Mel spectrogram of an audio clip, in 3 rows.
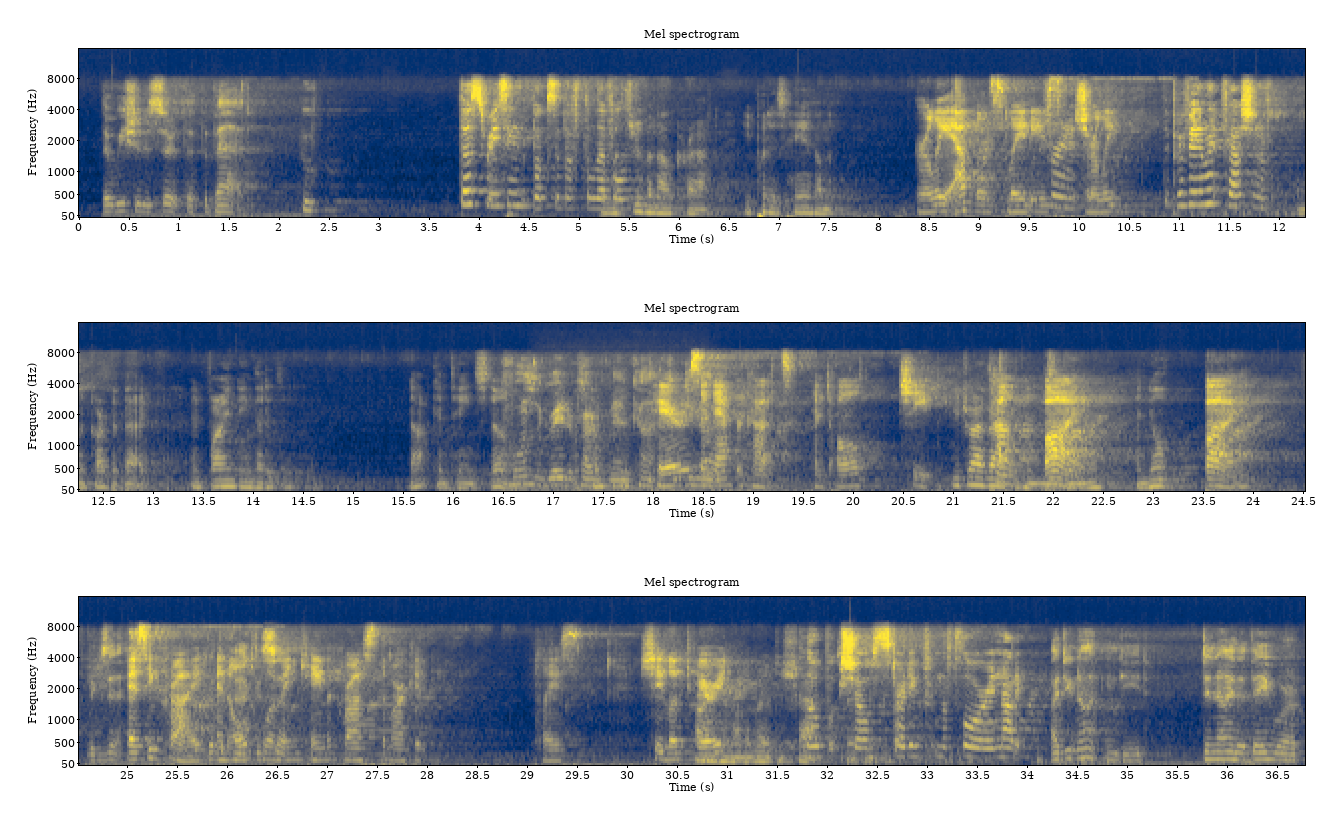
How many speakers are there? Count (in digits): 4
